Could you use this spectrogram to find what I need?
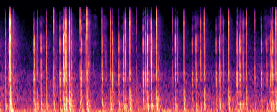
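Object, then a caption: Plastic cream jar lid. Long nails tap and scratch the red lid of a plastic cream jar held in both hands, making about two dozen quick, bright clicks and scrapes. Each short, dry tick dies away almost instantly, with little low-end weight beneath the crisp, high texture.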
